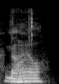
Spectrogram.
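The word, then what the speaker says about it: Neill: Whitley Neal. – Nile. – Nile wird das ausgesprochen? – Ich glaube, ja. – Okay, wenn du das sagst, dann Nile.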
